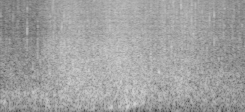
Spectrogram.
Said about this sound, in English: Yeah, I usually, just hop up here and run down the seawall. Sometimes I get down here and you almost gotta time the waves so you don't get wet.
